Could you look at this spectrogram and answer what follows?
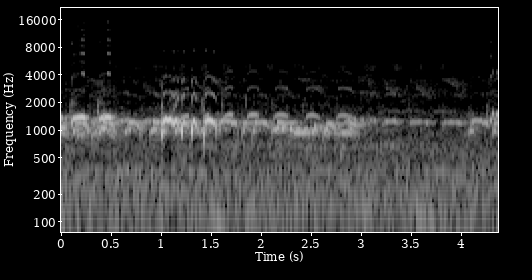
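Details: Local zebra dove calling a rival: a rapid run of short, mellow cooing notes at one steady mid pitch, loud at first and then trailing off softer toward the end.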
